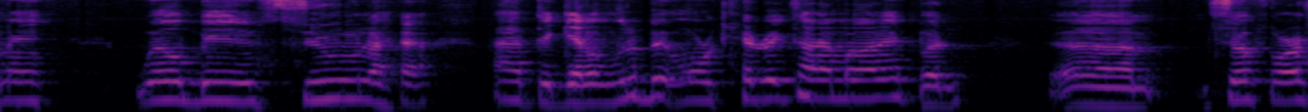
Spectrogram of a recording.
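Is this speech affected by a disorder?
Yes: cerebral palsy, spastic diplegia.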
